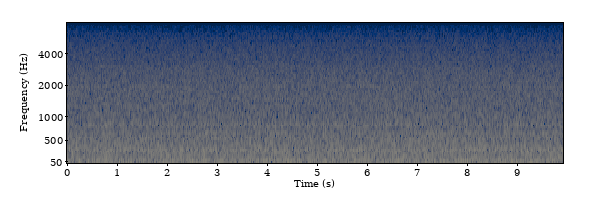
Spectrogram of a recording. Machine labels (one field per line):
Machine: fan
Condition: normal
